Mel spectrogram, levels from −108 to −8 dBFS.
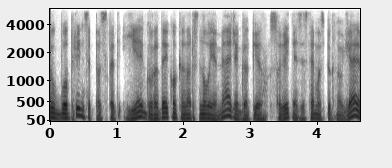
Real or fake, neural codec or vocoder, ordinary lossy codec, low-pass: fake; codec, 16 kHz, 2 kbps, FreqCodec, larger model; Opus, 24 kbps; 5.4 kHz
